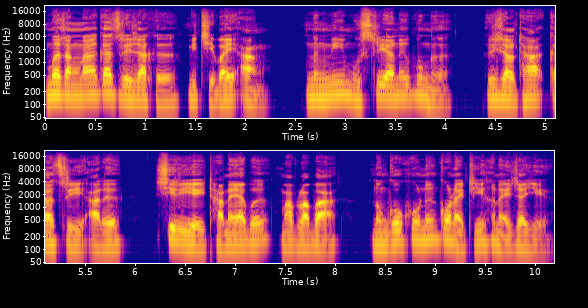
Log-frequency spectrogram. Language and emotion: Bodo, neutral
